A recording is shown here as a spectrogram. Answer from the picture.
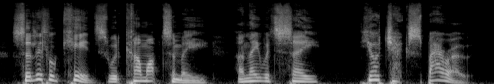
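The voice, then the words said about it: English accent. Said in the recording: “I've got the English accent.”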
